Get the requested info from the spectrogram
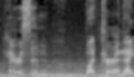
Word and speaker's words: Harrison Butker: And then the other, our kicker this week, Harrison Butker. Said that right.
